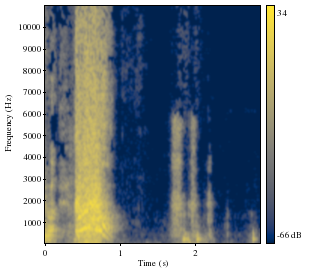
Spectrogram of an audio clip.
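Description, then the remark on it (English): One loud, explosive sneeze bursts out, sandwiched between bits of a person talking before and after it. “Gesundheit, miss.”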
